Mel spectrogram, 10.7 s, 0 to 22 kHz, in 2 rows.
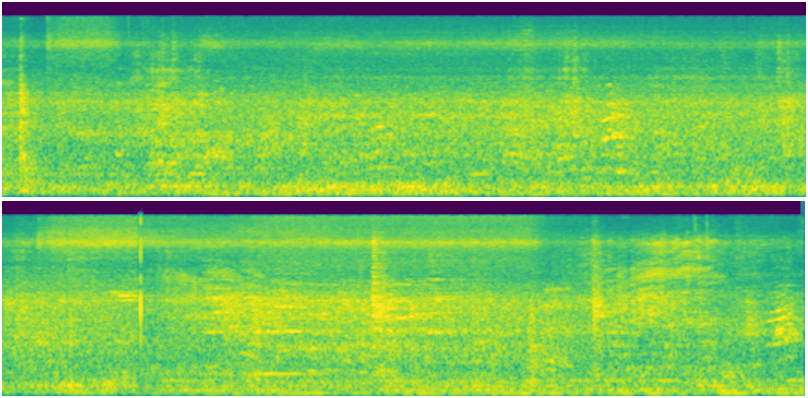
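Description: Soundtrack of an 8D theatre show playing loudly through the hall's speakers: a continuous rumbling, rushing ride noise with voices mixed in.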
